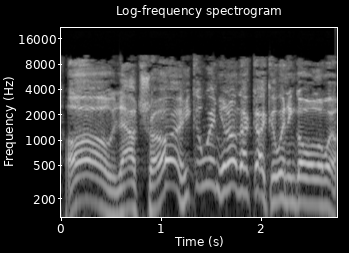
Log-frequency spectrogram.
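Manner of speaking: high, fast mock gushing of the doubters; mocking turncoats. Host mocking the doubting Thomases now backing Trump, high gushing mockery. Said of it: "all the doubting Thomases who threw mud at him".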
